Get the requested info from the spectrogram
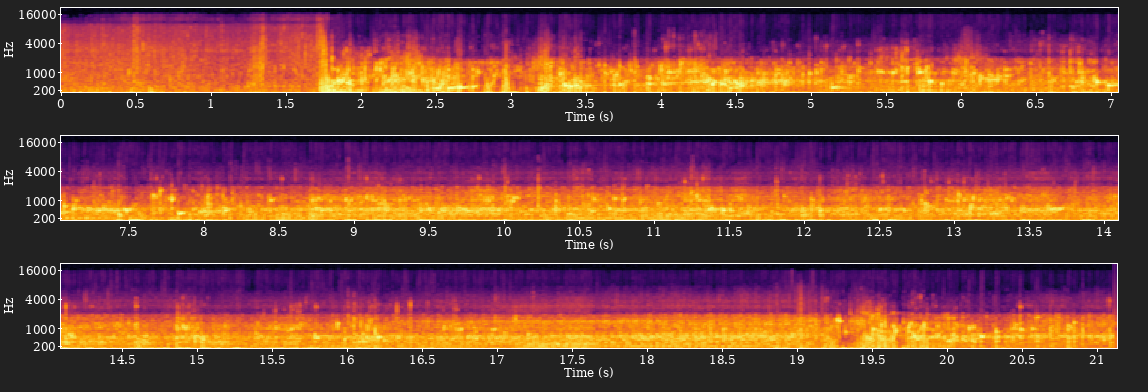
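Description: A camera plunging underwater in a strong current. For the first two seconds there is splashing surface noise; then the camera goes under and the sound turns muffled. Water rushes over the housing, with scattered clicks and crackles and a steady low hum.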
